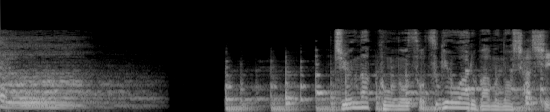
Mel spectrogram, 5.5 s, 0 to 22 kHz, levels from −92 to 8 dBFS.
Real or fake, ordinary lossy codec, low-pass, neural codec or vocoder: fake; none; 7.2 kHz; vocoder, 44.1 kHz, 80 mel bands, Vocos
